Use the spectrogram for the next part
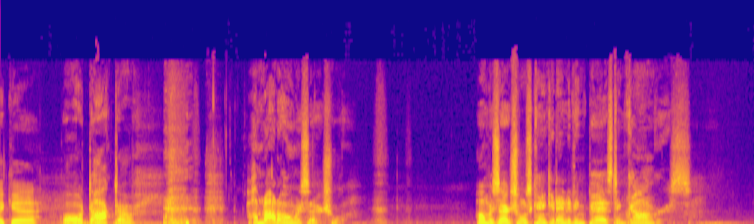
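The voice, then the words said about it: Imitates another person's voice, hoarse. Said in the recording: “my Al Pacino impression ... my voice hurts”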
